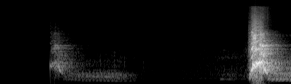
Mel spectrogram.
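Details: Border Terrier barking: a faint short whine-like yelp, then after a pause one loud sharp bark.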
